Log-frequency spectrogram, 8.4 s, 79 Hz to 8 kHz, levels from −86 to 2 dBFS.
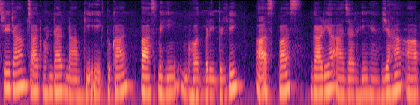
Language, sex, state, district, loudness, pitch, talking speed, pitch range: Hindi, male, Uttar Pradesh, Varanasi, -21 LUFS, 135 Hz, 165 wpm, 125-155 Hz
